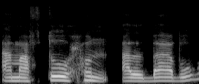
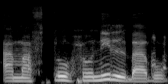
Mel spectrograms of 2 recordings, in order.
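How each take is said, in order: First: The words are said separately without linking. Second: The words are linked into one flowing unit.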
